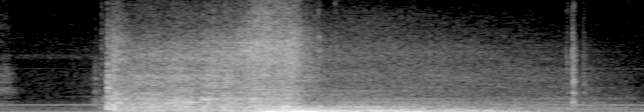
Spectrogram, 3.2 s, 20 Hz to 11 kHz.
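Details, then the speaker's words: 1989 Ford Mustang Foxbody V8 5-speed, brand-new engine, controller set to position five anti-theft mode, which should prevent running: engine catches with a sudden burst, revs briefly, fades within two seconds; starts then stalls, raw fuel smell after. "there we go yeah it starts but it immediately dies uh-oh well I thought anti- theft mode was supposed to make it not run at all"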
